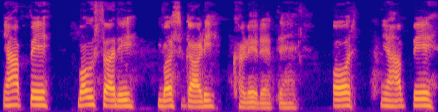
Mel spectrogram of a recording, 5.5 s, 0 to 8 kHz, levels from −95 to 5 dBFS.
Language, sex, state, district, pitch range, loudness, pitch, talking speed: Hindi, male, Bihar, Lakhisarai, 150-175 Hz, -17 LUFS, 165 Hz, 140 wpm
